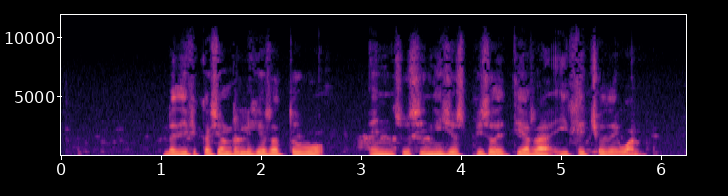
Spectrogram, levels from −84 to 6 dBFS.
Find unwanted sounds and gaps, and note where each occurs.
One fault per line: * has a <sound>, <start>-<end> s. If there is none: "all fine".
all fine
